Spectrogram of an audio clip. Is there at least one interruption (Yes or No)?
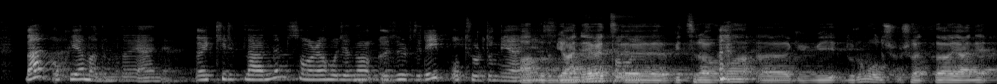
Yes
